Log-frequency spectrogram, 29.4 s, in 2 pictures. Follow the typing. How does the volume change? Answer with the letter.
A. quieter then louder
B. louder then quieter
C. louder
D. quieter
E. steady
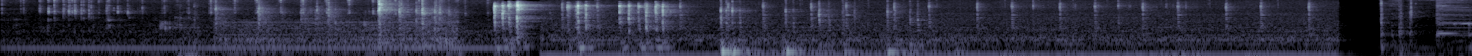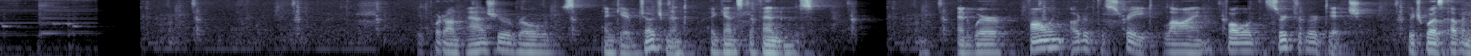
B.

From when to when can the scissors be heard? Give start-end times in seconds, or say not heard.
not heard.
